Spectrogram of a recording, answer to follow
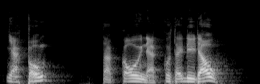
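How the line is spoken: Shout. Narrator (Vietnamese): Hạ Viên hét lên

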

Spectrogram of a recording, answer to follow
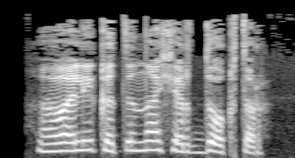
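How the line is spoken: Growl. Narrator (Russian): рыкнул я

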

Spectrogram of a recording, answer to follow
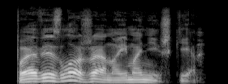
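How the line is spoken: Grumbling. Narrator (Russian): проворчал сутулый Бальд

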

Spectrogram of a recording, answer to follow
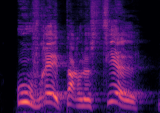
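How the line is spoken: Growled. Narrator (French): gronda François

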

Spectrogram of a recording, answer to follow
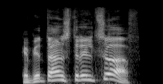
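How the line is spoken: Measured indignant exclamation. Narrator (Russian): воскликнул я, вкладывая в голос ровно столько возмущения, сколько положено обычному врачу, увидевшему арест коллеги

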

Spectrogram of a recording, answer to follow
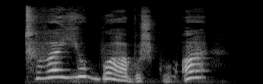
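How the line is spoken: Shocked drawl. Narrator (Russian): протянула шокированная Люба

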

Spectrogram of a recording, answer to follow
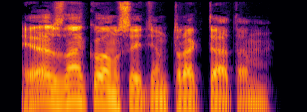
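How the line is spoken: Cold reply. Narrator (Russian): холодно ответил Стрельцов

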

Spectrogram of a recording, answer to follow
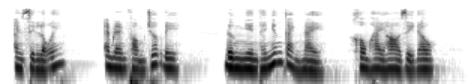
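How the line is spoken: Low, hoarse voice. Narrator (Vietnamese): chú nhỏ giọng khàn đục

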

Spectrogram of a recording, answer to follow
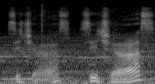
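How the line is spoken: Young man mumbling. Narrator (Russian): бормотал юный техник

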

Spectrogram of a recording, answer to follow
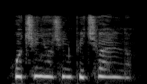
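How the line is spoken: Sighing. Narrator (Russian): вздохнула обезьянка

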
